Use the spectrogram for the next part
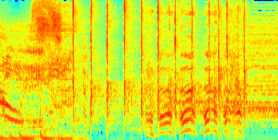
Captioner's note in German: Dröhnende Musik; Lachen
